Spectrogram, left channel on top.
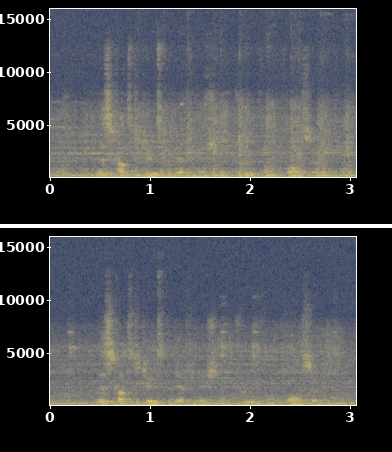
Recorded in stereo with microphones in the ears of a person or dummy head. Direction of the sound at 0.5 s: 50° left (ahead or behind).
